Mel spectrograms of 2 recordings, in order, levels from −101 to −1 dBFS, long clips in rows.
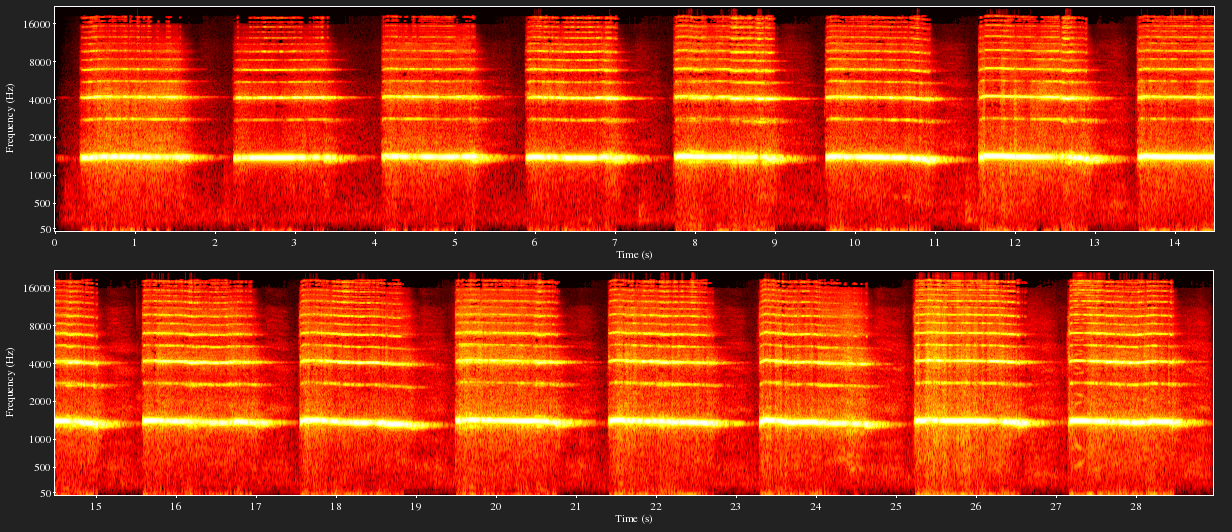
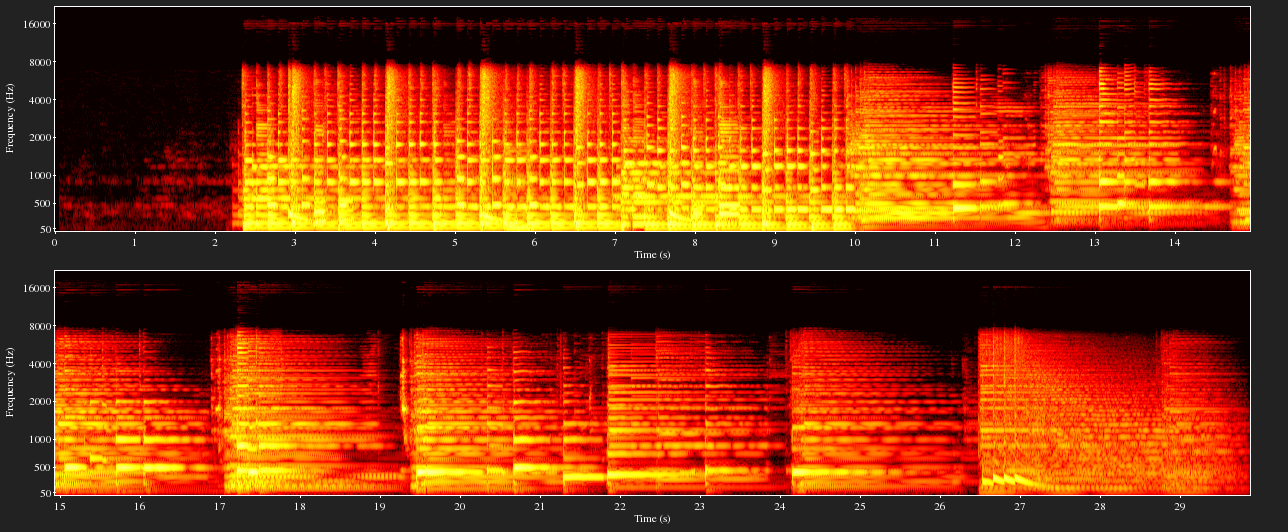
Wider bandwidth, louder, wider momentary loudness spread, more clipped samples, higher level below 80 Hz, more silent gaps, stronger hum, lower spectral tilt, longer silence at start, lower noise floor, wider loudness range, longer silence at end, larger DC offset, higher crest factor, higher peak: first, 19.5 kHz vs 7.8 kHz; first, -4 LUFS vs -20 LUFS; second, 11 LU vs 20 LU; first, 0.3% vs under 0.1%; second, -58 dBFS vs -36 dBFS; neither; neither; second, 6 dB/octave vs -5 dB/octave; second, 0.3 s vs 2.2 s; second, -37 dBFS vs -78 dBFS; second, 3 LU vs 12 LU; about the same, 0.3 s vs 0.4 s; neither; second, 6 dB vs 20 dB; about the same, 0 dBFS vs -2 dBFS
